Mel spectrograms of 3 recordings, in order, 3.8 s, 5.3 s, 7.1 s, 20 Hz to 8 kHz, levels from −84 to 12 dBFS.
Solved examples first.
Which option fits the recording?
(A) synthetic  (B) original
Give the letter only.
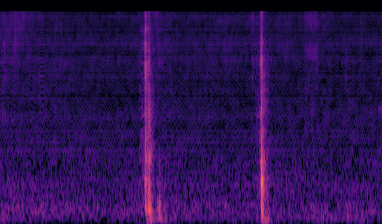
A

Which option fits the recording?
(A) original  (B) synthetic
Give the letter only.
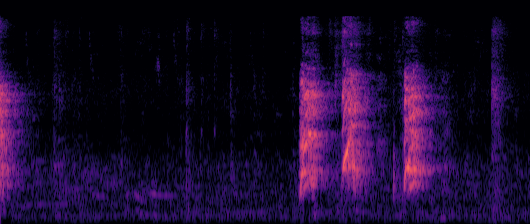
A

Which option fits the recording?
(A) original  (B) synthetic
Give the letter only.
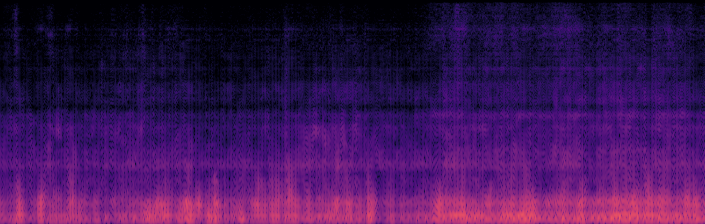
B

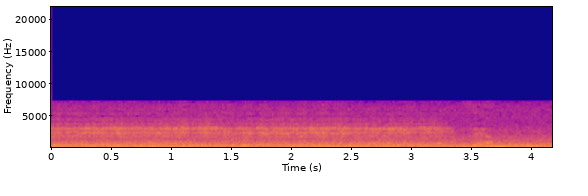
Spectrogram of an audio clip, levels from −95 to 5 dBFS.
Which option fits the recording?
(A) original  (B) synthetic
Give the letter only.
B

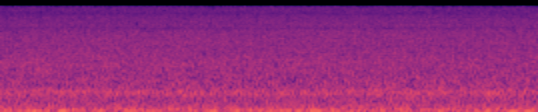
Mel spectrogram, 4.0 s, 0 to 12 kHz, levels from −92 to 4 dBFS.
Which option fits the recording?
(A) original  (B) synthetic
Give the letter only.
B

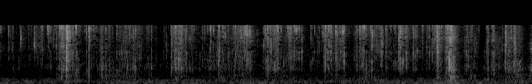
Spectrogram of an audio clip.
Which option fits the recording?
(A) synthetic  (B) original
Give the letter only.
B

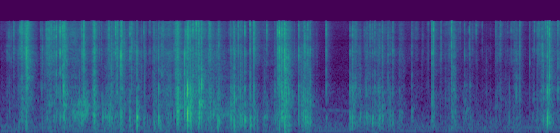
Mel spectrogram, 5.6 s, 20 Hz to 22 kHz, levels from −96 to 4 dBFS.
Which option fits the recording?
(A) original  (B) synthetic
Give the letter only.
B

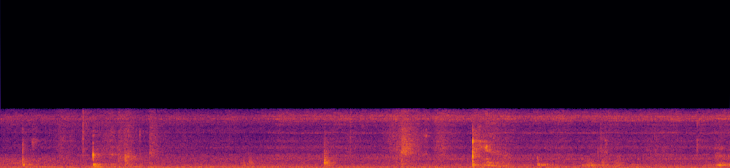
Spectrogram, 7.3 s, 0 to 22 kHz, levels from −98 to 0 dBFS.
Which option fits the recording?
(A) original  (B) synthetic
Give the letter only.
A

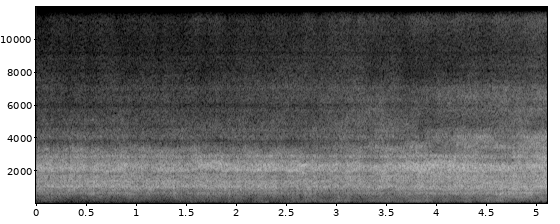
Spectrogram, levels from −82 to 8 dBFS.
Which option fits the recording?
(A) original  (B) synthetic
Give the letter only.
B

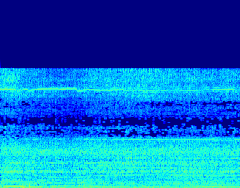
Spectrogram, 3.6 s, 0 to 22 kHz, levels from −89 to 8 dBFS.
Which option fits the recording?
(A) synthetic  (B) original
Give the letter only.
B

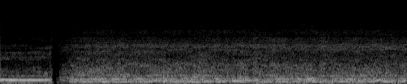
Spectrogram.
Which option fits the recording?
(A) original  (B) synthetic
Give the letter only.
B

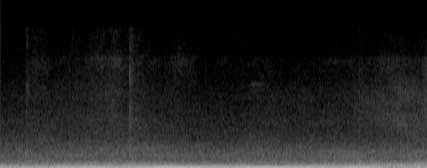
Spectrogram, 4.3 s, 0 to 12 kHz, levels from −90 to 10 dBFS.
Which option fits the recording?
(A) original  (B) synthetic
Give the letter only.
A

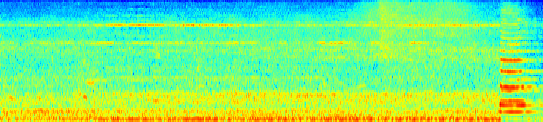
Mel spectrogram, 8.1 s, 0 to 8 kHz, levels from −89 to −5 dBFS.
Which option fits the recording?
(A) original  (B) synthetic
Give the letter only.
B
